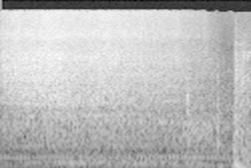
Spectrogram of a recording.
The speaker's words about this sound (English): What I also wasn't expecting was the secret to that crisp, dry crust. It's adding water to the hot oven.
